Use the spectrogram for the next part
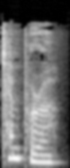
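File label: "tempera", British English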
